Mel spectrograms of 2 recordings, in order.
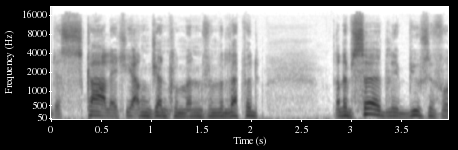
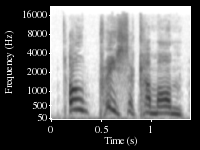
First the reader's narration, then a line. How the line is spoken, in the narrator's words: cried Forshaw over his shoulder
